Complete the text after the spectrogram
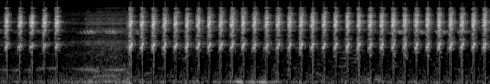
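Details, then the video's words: Grasshopper, locally called belalang kecek or kerik, recorded as tutor audio for songbirds: loud, sharp, buzzy chirps pulsing about three times a second, broken by a brief pause near the first second, then resuming steadily. "Suara belalang kecek/kerik"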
